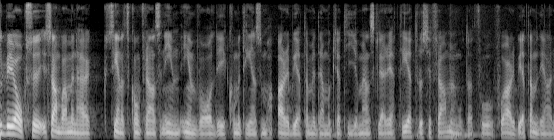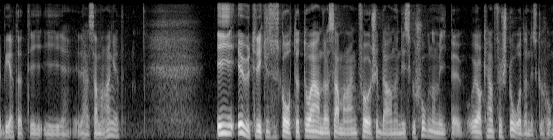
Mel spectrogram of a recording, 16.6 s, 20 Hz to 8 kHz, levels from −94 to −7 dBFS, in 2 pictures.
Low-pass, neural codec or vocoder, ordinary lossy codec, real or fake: 7.2 kHz; none; none; real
